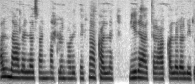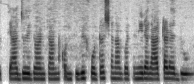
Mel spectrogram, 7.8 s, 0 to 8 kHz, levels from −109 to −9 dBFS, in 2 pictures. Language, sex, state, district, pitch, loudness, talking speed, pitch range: Kannada, female, Karnataka, Bellary, 200 Hz, -21 LUFS, 175 wpm, 195-210 Hz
